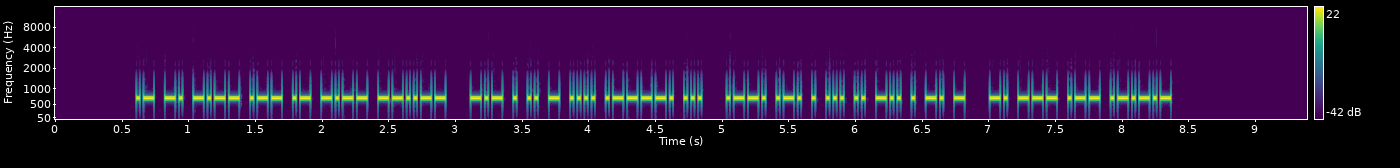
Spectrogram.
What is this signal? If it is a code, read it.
Morse code, heard as a keyed tone, about 44 wpm, 700 Hz. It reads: ANYWAY, KEITH'S PRESIDENT NOW.
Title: A Sound Of Thunder 45wpm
